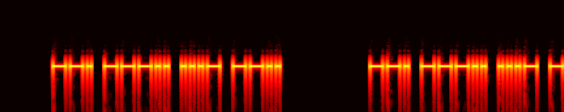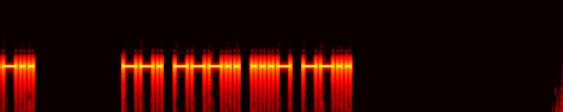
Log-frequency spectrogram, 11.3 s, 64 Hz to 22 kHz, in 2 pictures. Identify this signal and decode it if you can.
Morse code, heard as a keyed tone, about 28 wpm, 700 Hz. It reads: G8VZ G8VZ G8VZ
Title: DXCC-100 Call Signs - 4 Characters - Repeated 3x - 28wpm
